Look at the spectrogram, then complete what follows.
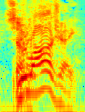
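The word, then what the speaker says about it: Nuages: Oh, yeah, so Tony Wilson has it's New Ages... Is a Django Reinhardt track, so there you go. You'll have to. – Nuage. – Nuage. – Okay. – Yeah, well, I didn't know it's spelled pronounced Nuage.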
